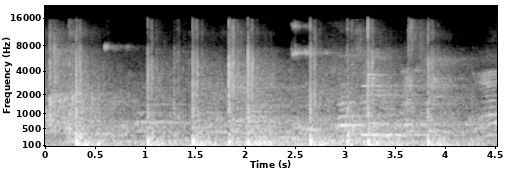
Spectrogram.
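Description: A volleyball thumps on a hard gym floor.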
